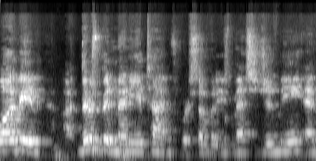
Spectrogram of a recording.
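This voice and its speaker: A man speaks with a slight Canadian accent. His pitch variation is ordinary. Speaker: podcast co-host, former coach. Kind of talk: casual chat.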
